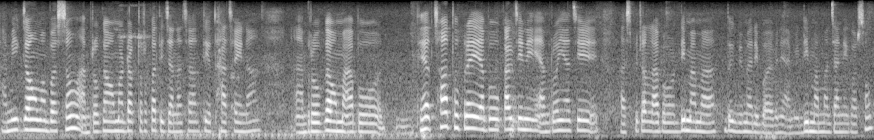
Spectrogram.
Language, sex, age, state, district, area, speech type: Nepali, female, 45-60, West Bengal, Alipurduar, urban, spontaneous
